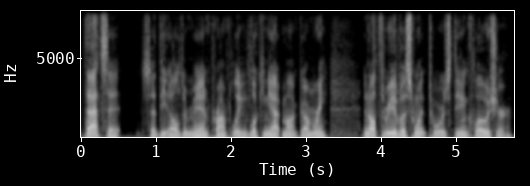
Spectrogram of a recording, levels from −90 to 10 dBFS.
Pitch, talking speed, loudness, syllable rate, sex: 100 Hz, 195 wpm, -21 LUFS, 5.9 syllables/s, male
